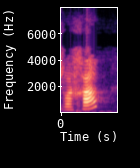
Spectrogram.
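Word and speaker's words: רחב: dos palabras completamente distintas si es más fuerte el sonido cuando dices rajab obviamente con gestos pues es un sonido de jota pero al decir rap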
